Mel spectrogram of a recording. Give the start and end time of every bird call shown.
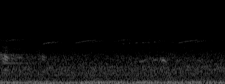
[0.00, 2.25] Canada Goose (Branta canadensis)

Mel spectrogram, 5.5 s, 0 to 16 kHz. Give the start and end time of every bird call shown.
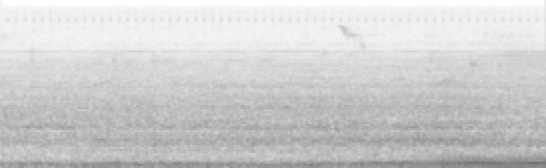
[3.05, 5.47] Tufted Titmouse (Baeolophus bicolor)

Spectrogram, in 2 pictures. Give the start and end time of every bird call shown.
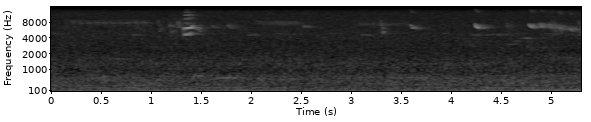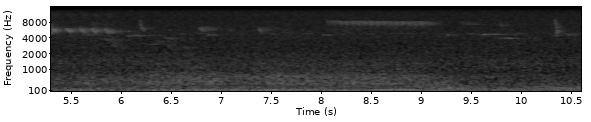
[0.00, 10.61] Yellow-faced Grassquit (Tiaris olivaceus)
[1.09, 1.69] Rufous-capped Warbler (Basileuterus rufifrons)
[3.39, 6.39] Rufous-capped Warbler (Basileuterus rufifrons)

